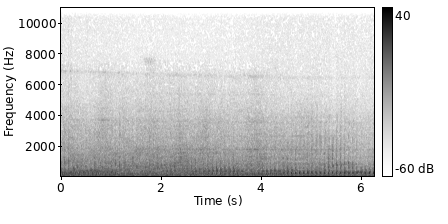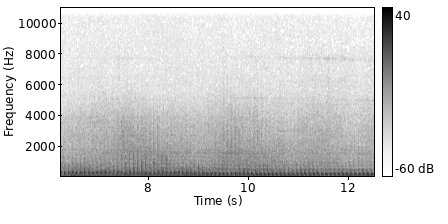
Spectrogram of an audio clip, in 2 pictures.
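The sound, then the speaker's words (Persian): A helicopter hovers one or two buildings away, picking people up from a building before flying off, its rotor blades chopping in a steady rapid pulse over a loud engine roar that swells slightly as it holds position. “انگار تو اون ساختمون هم آدم بود اول اونا رو برداشتن و دور شدن زامبیای جلو در انگار با شنیدن صدای هلیکوپتر به وجد اومده بودن”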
